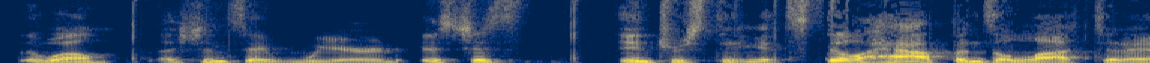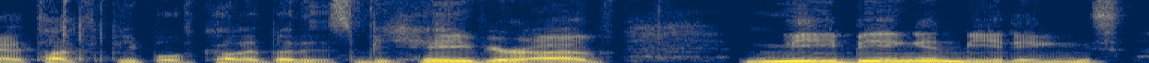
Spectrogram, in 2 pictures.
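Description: A middle-aged man speaking candidly as an interview guest, telling personal experience in a halting way, often repeating and restarting phrases. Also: mid-range voice, a little mellow, dry recording.

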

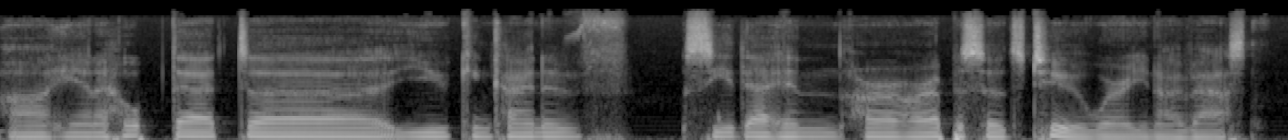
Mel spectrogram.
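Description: A young man hosting a podcast, talking casually in a soft, hesitant way with many fillers. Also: medium pitch, level tone, unhurried. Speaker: podcast host.

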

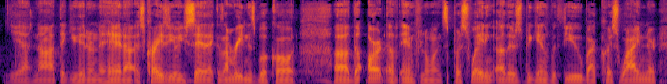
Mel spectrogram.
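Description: A man's voice: sits low, little pitch movement, brisk, no room sound. A man hosting a podcast, talking loosely with restarts and asides. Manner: rambling, many restarts and asides. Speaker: podcast host. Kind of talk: casual interview talk.

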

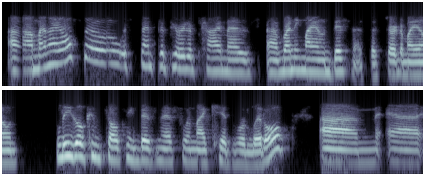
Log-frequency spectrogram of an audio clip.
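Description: A woman's voice: low voice, no room sound. A middle-aged American-born woman, a guest telling her story in an earnest, reflective way. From United States. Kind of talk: conversational interview. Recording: dry, tinny phone line.

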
